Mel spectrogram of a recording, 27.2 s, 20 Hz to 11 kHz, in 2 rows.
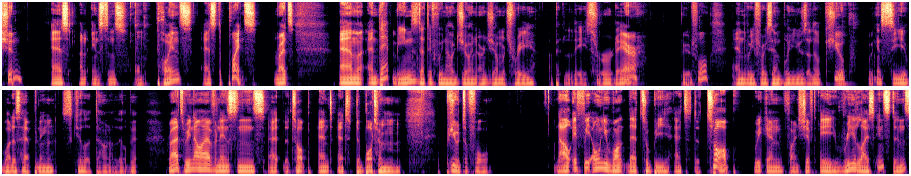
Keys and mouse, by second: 0.0-3.0 drag, 4.0 click, 5.3 middle click, 5.9 click, 7.9 click, 9.5 click, 10.7 shift+middle click, 11.4-13.4 drag, 14.4-16.6 shift+drag, 17.4 shift+middle click, 20.7 click, 21.4 shift+middle click, 21.9 click, 24.3 middle click, 25.1 shift+a.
